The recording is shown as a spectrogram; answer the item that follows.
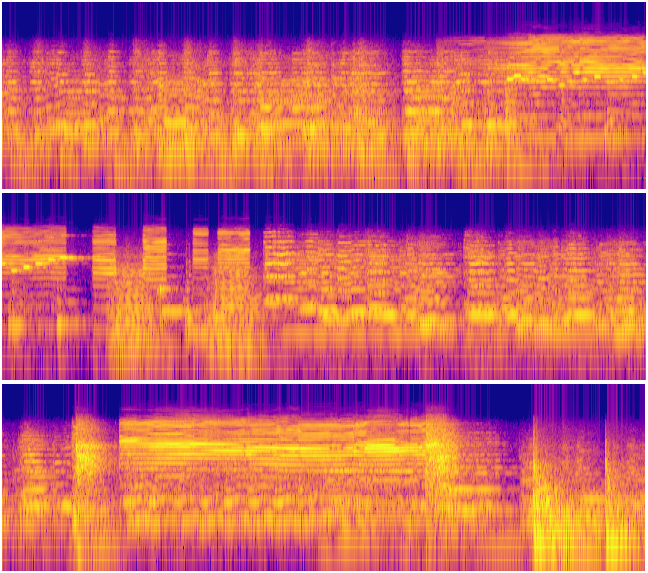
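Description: Orchestral cartoon score with strings playing short, quickly changing notes, broken near the end by two brief loud swells a few seconds apart.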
